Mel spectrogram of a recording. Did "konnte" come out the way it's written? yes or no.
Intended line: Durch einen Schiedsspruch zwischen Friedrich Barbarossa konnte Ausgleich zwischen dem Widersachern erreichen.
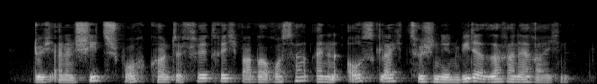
no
